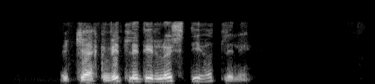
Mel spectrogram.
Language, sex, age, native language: Icelandic, male, 20-29, Icelandic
